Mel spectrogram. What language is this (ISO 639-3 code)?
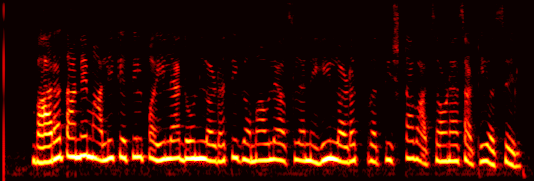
mar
